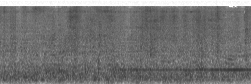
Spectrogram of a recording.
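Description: Passenger train running, heard from aboard a carriage: a steady rumble and rattle of the wheels on the track. A thin, steady high whine joins about two seconds in and holds.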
